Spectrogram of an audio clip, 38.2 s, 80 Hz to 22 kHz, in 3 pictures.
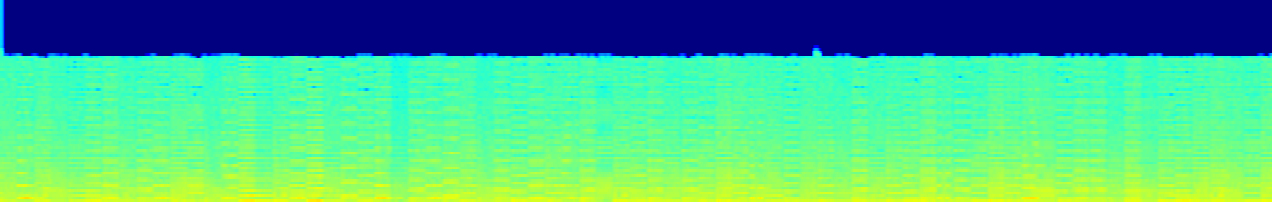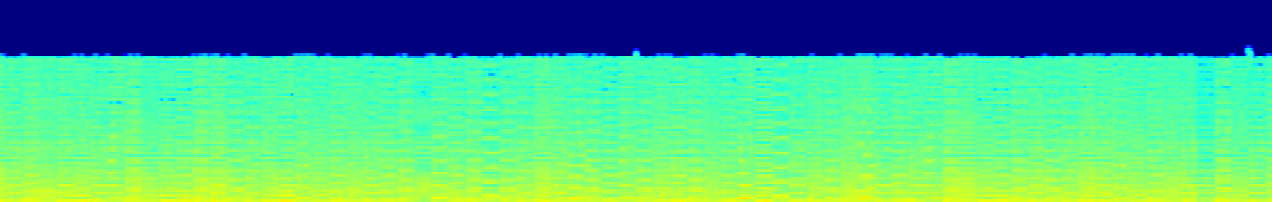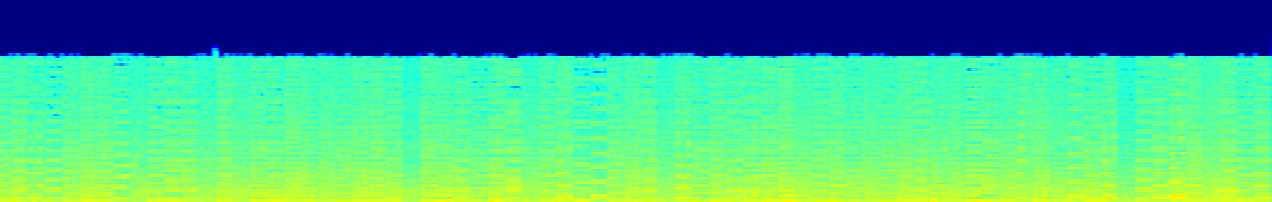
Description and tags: Chiptune 38 second Loop 10
Happy simple loop for different projects.
Thank you for the effort.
